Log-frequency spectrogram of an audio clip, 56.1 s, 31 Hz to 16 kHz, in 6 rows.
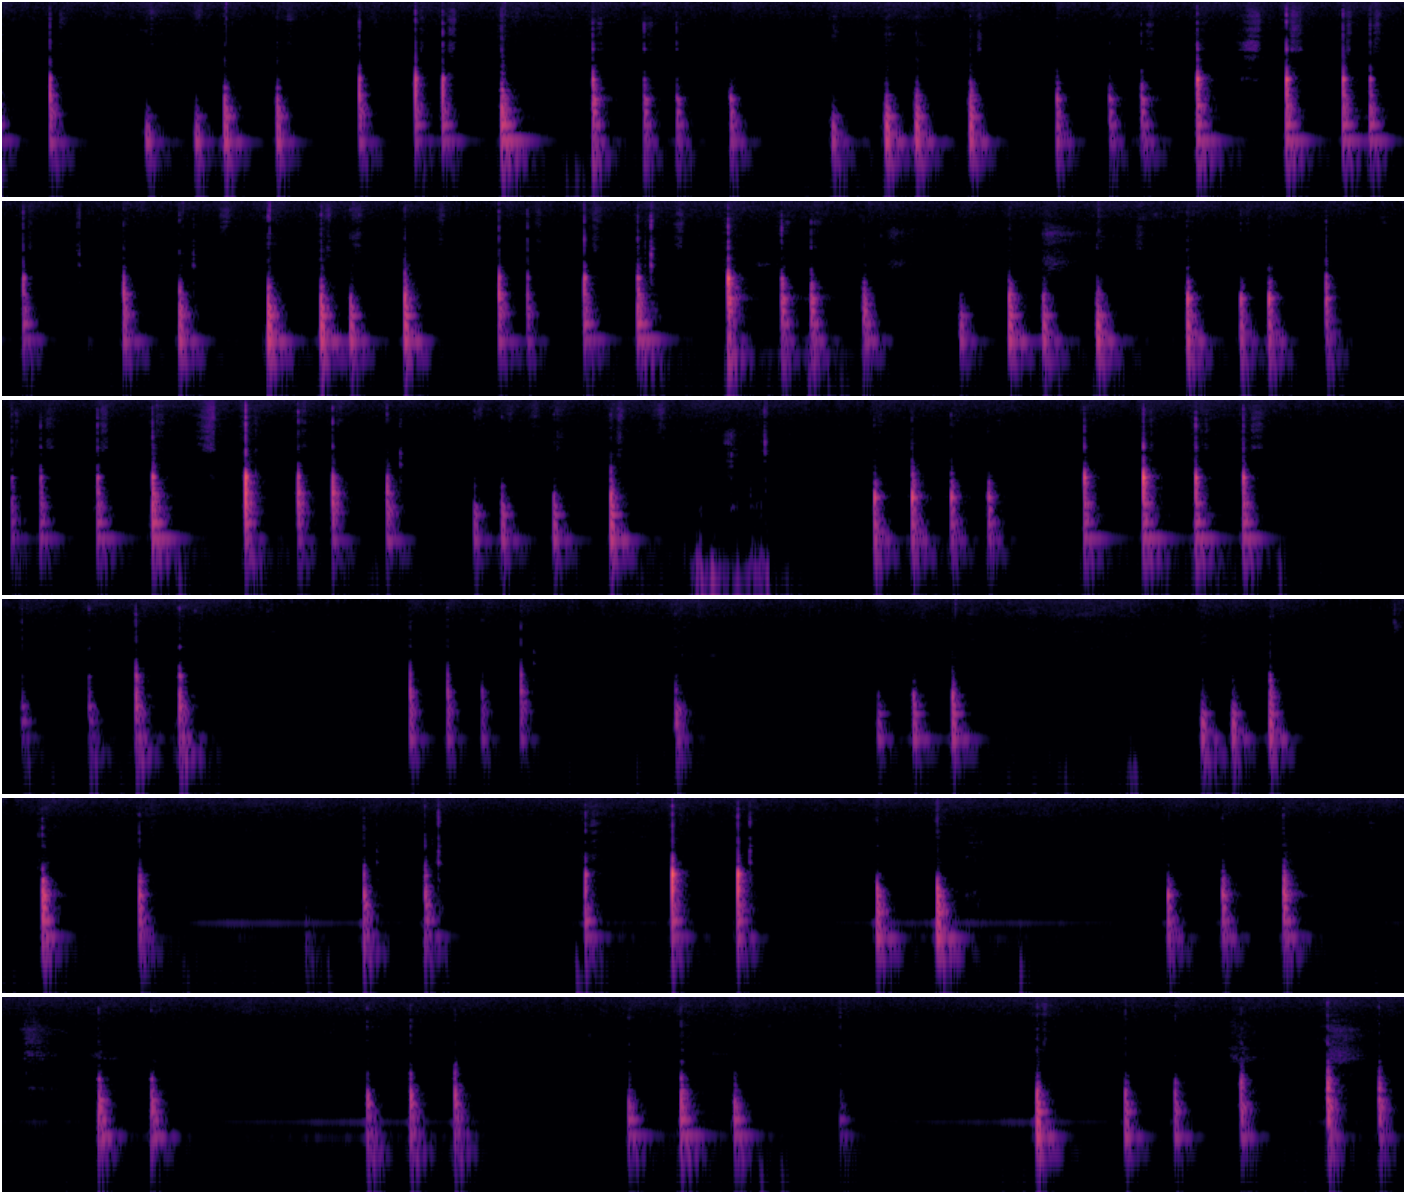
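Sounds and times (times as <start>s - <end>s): knocking on a door: 1.0s - 9.6s, 10.2s - 22.9s, 36.0s - 36.7s, 43.2s - 43.8s, 50.9s - 51.8s.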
